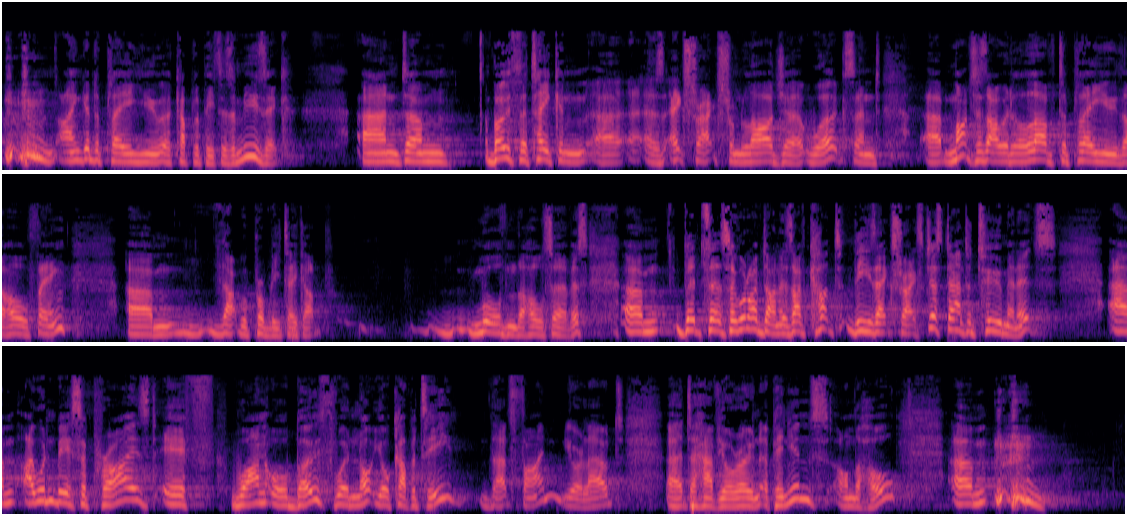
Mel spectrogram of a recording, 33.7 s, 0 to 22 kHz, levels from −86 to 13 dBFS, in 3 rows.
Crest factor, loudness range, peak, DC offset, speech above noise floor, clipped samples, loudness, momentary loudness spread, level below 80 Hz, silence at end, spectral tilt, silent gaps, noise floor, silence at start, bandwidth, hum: 18 dB; 5 LU; -8 dBFS; under 0.1%; 36 dB; under 0.1%; -26 LUFS; 11 LU; -70 dBFS; 0.65 s; -6 dB/octave; none; -61 dBFS; 0 s; 11.5 kHz; none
